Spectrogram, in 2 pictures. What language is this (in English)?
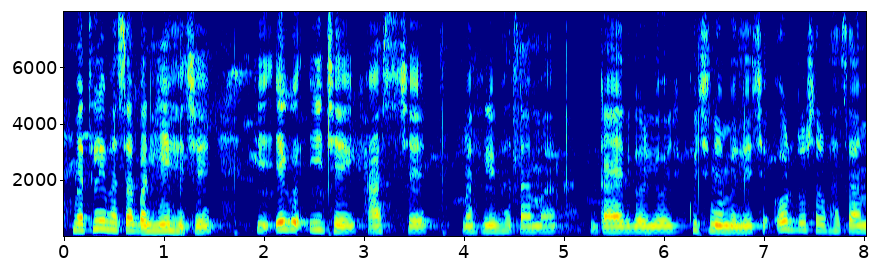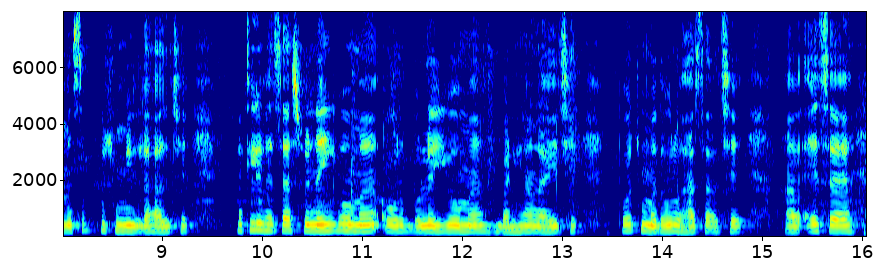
Maithili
